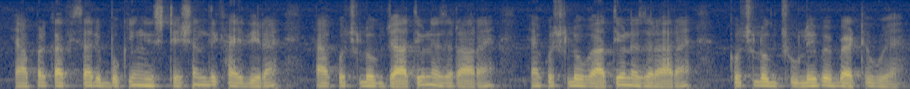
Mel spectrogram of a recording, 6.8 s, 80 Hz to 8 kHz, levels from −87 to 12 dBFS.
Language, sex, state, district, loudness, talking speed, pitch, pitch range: Hindi, male, Uttarakhand, Uttarkashi, -18 LUFS, 325 wpm, 105 Hz, 100-110 Hz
